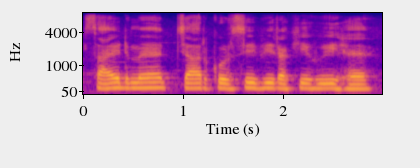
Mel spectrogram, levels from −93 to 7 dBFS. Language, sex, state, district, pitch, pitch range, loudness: Hindi, male, Jharkhand, Deoghar, 145 Hz, 135-150 Hz, -15 LUFS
